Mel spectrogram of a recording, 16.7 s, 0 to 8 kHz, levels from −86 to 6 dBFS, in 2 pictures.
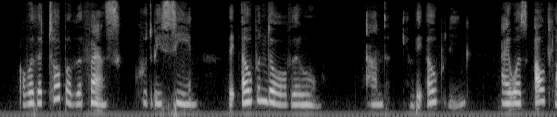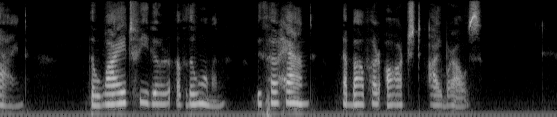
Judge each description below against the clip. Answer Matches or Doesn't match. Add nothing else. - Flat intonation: Matches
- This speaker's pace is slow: Matches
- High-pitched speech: Matches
